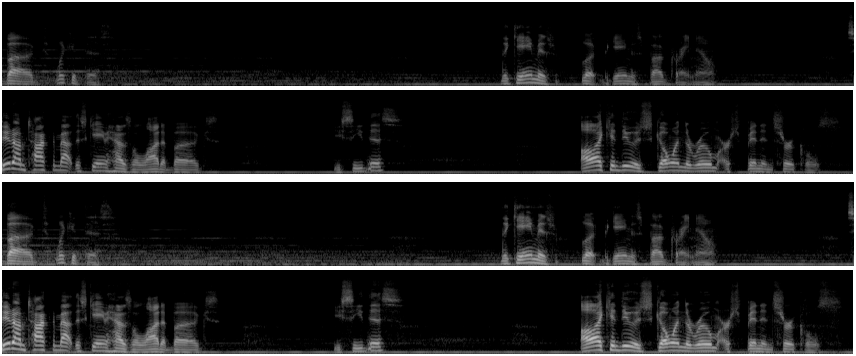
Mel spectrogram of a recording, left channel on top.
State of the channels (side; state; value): left; quieter; 6.1 dB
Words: Look at this. The game is bugged right now. See what I'm talking about? This game has a lot of bugs. You see this? All I can do is go in the room or spin in circles.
